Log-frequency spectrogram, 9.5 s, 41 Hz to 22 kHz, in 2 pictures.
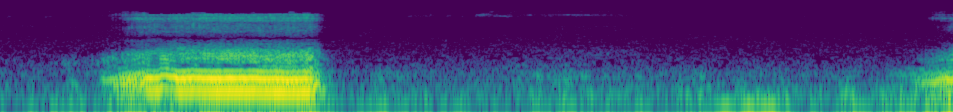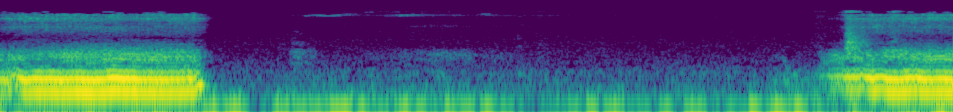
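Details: Chihuahua snoring: loud rattling snores on each breath in, about 14 a minute, with quiet gaps between; small dog snoring.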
